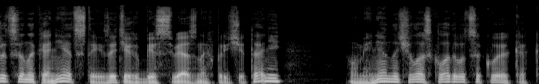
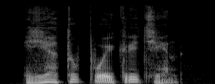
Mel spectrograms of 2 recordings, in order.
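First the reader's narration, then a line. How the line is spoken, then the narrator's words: Whisper. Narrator (Russian): прошептал я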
